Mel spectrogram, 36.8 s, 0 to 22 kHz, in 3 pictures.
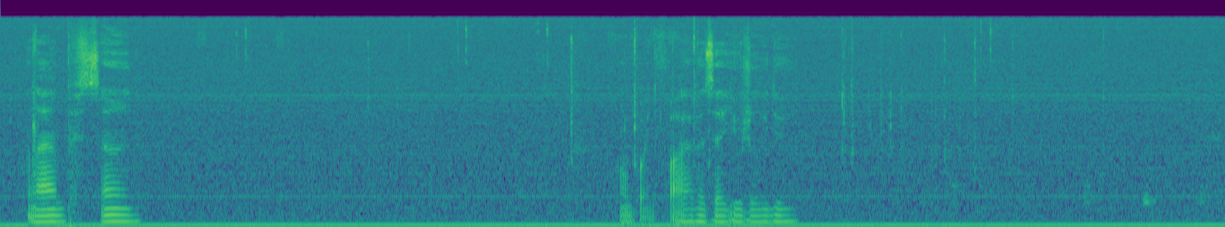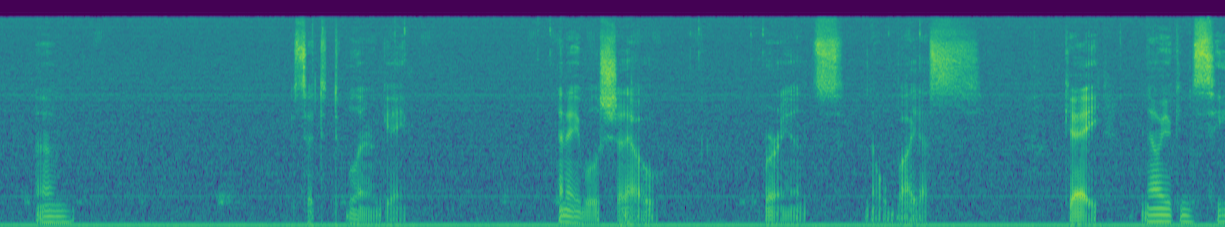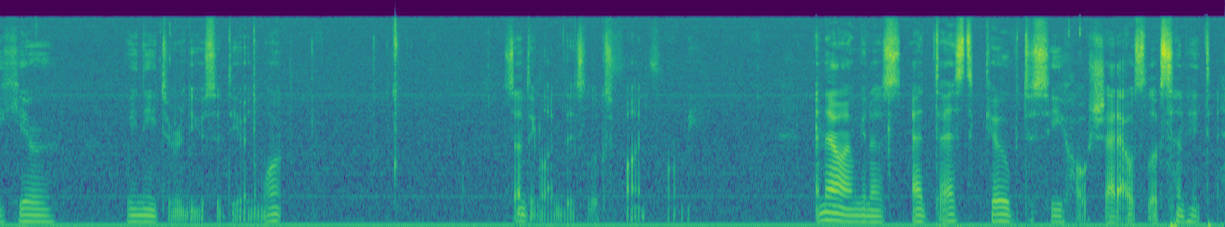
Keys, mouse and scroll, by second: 0.3 shift+a, 4.0 r, 8.5 g, 15.4-21.2 drag, 23.1 drag, 24.0-24.5 middle drag, 24.8-26.4 right drag, 26.1 click, 26.4-27.9 middle drag, 29.2-29.9 middle drag, 30.4-31.3 middle drag, 33.3 shift+a, 36.2 KP_Decimal.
